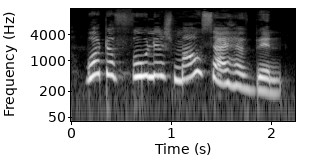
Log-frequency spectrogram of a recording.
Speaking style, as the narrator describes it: she cried

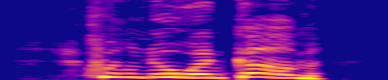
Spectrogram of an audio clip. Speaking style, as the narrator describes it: it cried

